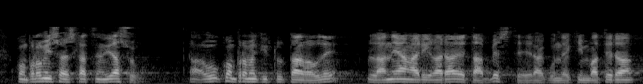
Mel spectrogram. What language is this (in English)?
Basque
